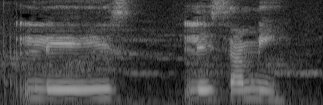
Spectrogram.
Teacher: dans le cas les amis, les deux mots devront être lus comme un seul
